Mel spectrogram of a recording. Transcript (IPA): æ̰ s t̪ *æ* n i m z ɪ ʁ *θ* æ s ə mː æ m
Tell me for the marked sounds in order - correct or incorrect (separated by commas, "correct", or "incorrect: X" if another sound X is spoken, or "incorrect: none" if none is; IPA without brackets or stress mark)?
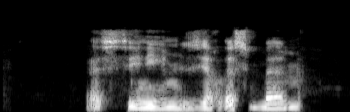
incorrect: i, incorrect: ð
